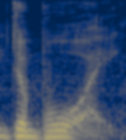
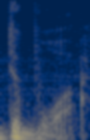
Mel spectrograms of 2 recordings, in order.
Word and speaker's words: Du Bois: Du Bois. I believe his last name is pronounced Dubois, but they say Du Bois.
